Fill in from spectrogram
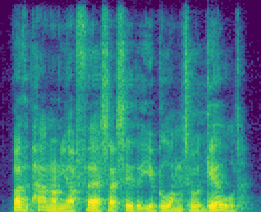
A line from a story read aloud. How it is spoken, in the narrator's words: said the monk sharply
